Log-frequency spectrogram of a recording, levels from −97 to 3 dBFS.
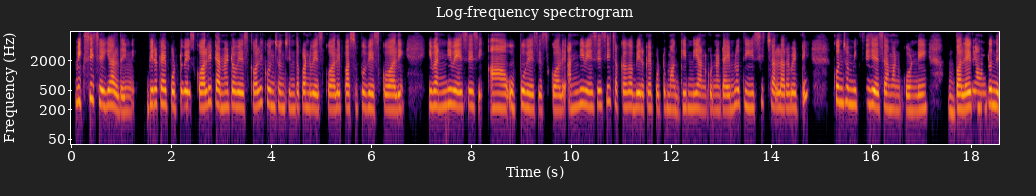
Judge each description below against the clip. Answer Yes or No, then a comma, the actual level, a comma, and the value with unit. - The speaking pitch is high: Yes, high, 225 Hz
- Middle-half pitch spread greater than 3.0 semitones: No, narrow, 2.6 semitones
